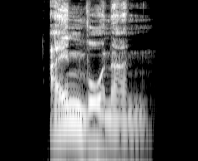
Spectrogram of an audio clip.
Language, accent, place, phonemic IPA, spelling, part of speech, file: German, Germany, Berlin, /ˈʔaɪ̯nvoːnɐn/, Einwohnern, noun, De-Einwohnern.ogg
- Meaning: dative plural of Einwohner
